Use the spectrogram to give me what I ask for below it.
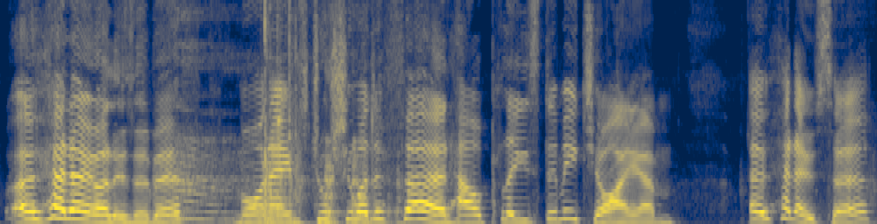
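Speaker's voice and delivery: high, loud, posh-sounding mock British; mock British accent. Shown as a demonstration. Trying his British accent on his friend, hammed-up. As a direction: ham up a stuffy Englishman. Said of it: "my British one".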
